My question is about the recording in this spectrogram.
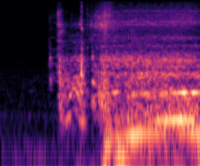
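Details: BMW petrol engine after replacing long-overdue, badly worn spark plugs: short crank, fires first try and settles straight into a smooth, steady idle with no stumble; a clean start.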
